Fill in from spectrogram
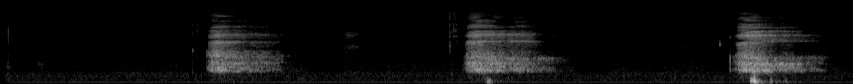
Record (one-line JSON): {"exhalation_length": "8.5 s", "exhalation_amplitude": 13243, "exhalation_signal_mean_std_ratio": 0.39, "survey_phase": "beta (2021-08-13 to 2022-03-07)", "age": "18-44", "gender": "Female", "wearing_mask": "No", "symptom_cough_any": true, "symptom_new_continuous_cough": true, "symptom_runny_or_blocked_nose": true, "symptom_sore_throat": true, "symptom_fatigue": true, "symptom_headache": true, "symptom_loss_of_taste": true, "symptom_onset": "3 days", "smoker_status": "Never smoked", "respiratory_condition_asthma": false, "respiratory_condition_other": false, "recruitment_source": "Test and Trace", "submission_delay": "1 day", "covid_test_result": "Negative", "covid_test_method": "RT-qPCR"}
